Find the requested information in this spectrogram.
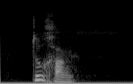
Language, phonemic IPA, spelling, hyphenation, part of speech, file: Dutch, /ˈtu.ɣɑŋ/, toegang, toe‧gang, noun, Nl-toegang.ogg
- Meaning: access, entrance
